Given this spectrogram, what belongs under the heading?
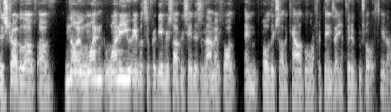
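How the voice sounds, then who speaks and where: A man's fairly low voice at a very fast pace, with a New York accent and fairly even intonation. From New York, Queens. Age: 40s. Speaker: personal trainer and martial arts instructor. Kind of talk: interview. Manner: halting.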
